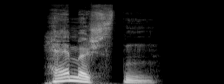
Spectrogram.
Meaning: 1. superlative degree of hämisch 2. inflection of hämisch: strong genitive masculine/neuter singular superlative degree
- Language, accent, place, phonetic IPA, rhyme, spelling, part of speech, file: German, Germany, Berlin, [ˈhɛːmɪʃstn̩], -ɛːmɪʃstn̩, hämischsten, adjective, De-hämischsten.ogg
